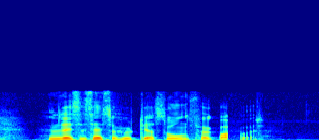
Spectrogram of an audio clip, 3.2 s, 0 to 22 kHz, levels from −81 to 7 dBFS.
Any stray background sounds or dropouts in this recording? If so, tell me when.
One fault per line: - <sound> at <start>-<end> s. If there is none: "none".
- dropout at 2.3-2.4 s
